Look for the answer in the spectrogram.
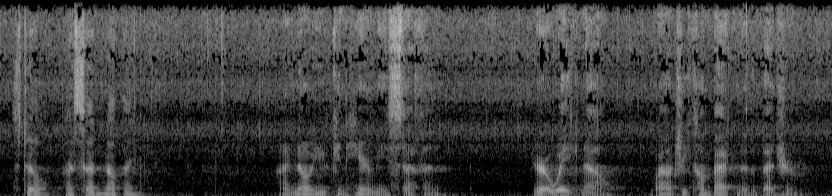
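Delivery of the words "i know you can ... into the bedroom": rough, low, gravelly, barely human witch voice. Telling a story, voicing a voice calling Stefan to the bedroom, low and gravelly like a witch. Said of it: "It was much lower and gravely, ... It was the same low and gravelly voice. It sounded like a witch".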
